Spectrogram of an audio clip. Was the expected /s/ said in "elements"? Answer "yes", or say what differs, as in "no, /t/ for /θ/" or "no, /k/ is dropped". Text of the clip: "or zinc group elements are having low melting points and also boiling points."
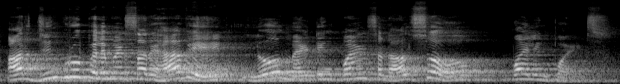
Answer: yes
